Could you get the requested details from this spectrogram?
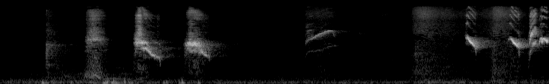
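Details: Preparing for a contest, a leafbird from Berau mixes scratchy chirps and falling whistles with a rising note, ending in a fast flurry of sharp twittering phrases.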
